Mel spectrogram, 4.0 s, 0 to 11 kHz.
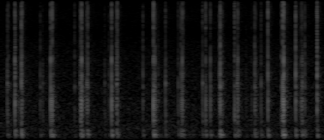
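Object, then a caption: Plastic eyeshadow palette. Long nails tap quickly but gently on the underside of a flat, rectangular, hollow plastic eyeshadow palette, then on its embossed front lid after it is flipped over. About 23 short, crisp, bright clicks with almost no ring are heard, separated by quiet gaps, with a faint hollow body beneath.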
